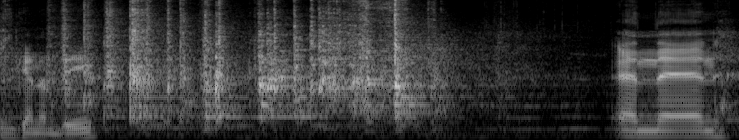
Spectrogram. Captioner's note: metal clanging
